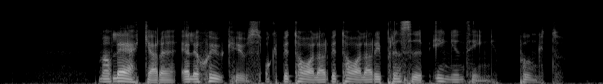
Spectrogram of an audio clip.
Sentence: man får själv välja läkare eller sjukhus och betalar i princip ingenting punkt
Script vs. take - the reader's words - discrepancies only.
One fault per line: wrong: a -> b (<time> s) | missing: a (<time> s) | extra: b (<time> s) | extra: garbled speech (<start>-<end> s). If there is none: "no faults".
missing: får själv välja (1.1 s)
extra: betalar (3.3 s)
